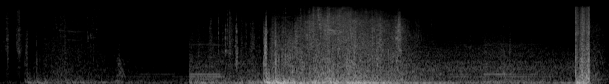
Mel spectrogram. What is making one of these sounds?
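Gunfire and explosions from a video game play through a television speaker.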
